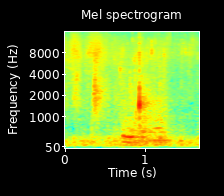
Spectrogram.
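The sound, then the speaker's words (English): Steady crackling sizzle of food frying in hot Crisco shortening, a continuous hiss with small pops and one brief bright click partway through, faint background voices underneath. “So we'll just take our time boiling these and stretch conversation.”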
